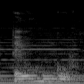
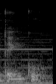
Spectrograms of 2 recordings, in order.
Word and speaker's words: Teungku: Yang kedua ada golongan Tengku, tapi tulisannya Teungku, NG. Kalau tadi kan Teuku, kalau ini Teunggu, tapi bacanya tuh Tengku.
